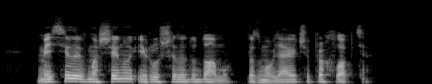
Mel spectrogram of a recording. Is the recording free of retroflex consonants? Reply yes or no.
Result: yes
